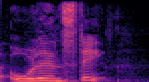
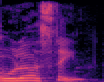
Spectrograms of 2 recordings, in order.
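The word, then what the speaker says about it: Ole & Steen: Ole and Steen. – Oh, so cool when you say it. – Ole and Steen.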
